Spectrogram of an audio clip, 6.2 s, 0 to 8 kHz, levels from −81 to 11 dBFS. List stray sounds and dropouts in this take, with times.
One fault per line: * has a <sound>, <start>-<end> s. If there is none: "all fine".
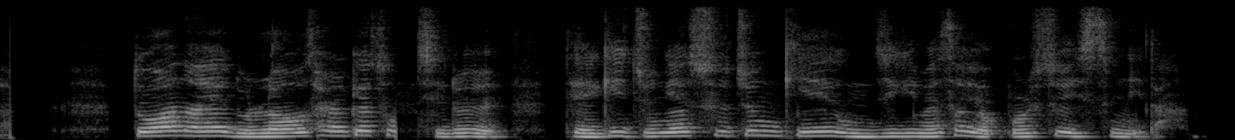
* has a dropout, 2.0-2.1 s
